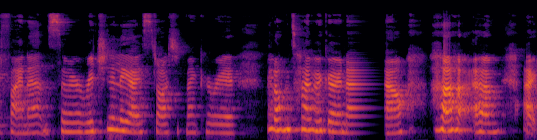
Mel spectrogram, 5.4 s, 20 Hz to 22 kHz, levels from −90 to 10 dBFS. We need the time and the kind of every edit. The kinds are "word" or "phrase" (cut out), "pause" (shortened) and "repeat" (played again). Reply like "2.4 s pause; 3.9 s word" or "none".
2.7 s word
